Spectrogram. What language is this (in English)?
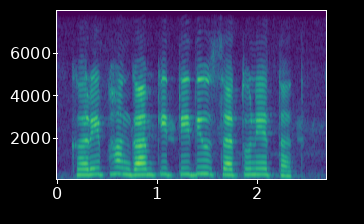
Marathi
